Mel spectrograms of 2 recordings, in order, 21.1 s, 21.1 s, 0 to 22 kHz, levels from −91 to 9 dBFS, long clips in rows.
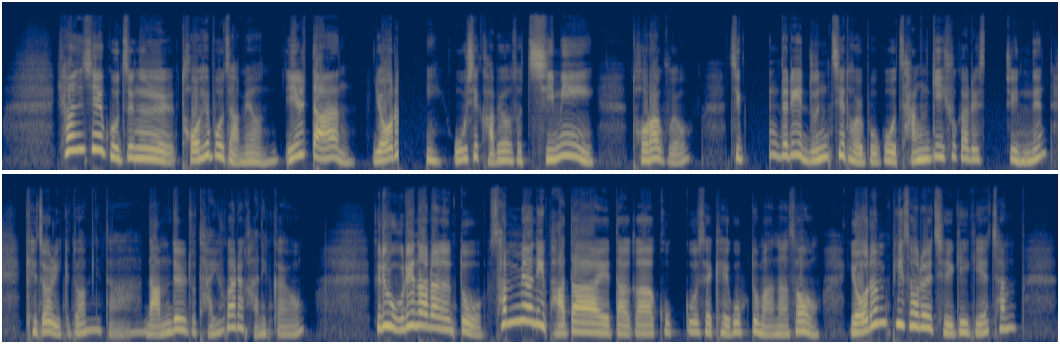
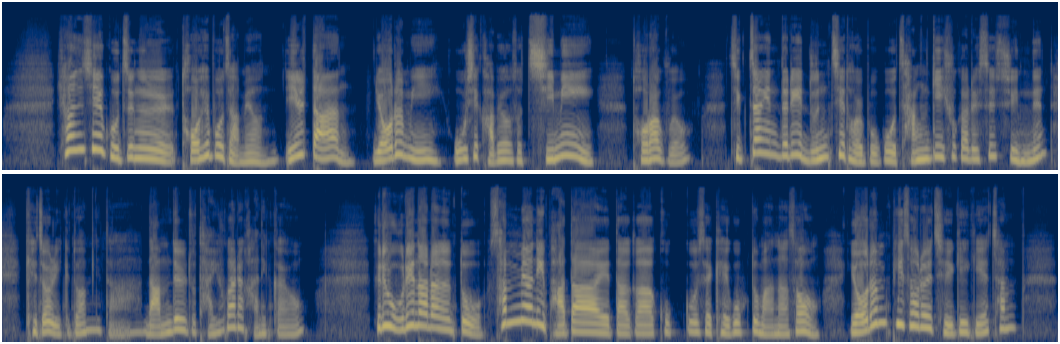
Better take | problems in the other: second | audio cutting out; at 4 s, at 7.5 s and at 10 s

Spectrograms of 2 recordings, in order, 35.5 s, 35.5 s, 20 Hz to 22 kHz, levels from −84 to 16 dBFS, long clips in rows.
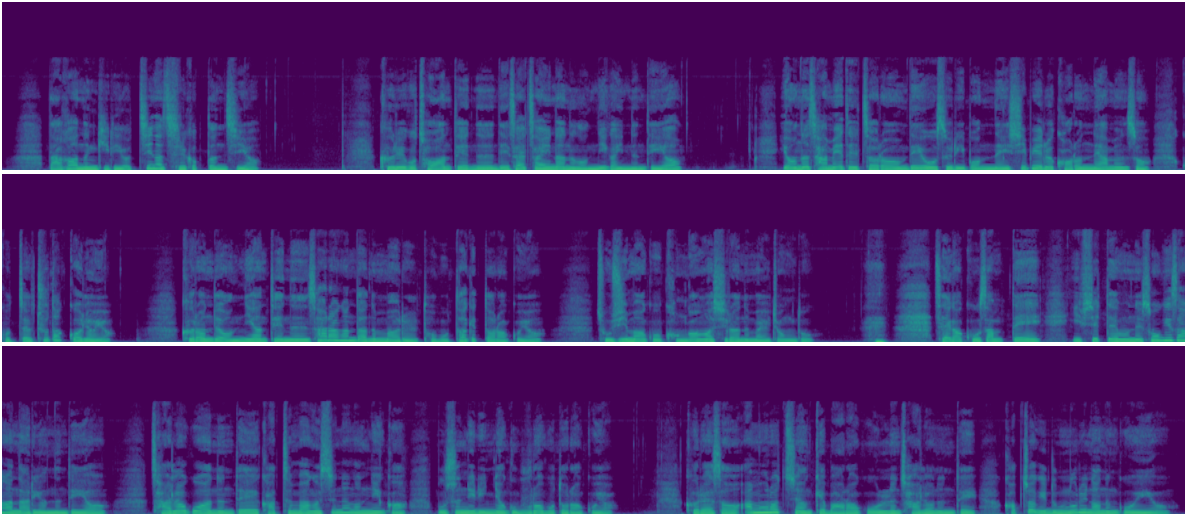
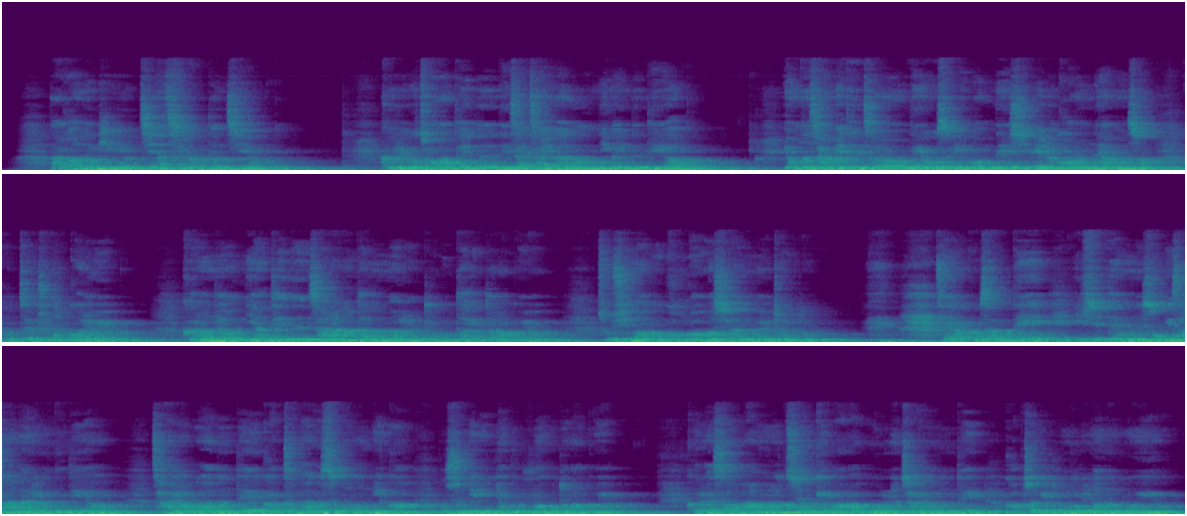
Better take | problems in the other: first | off-mic speech; far // room echo; strong; dies away in 1.9 s

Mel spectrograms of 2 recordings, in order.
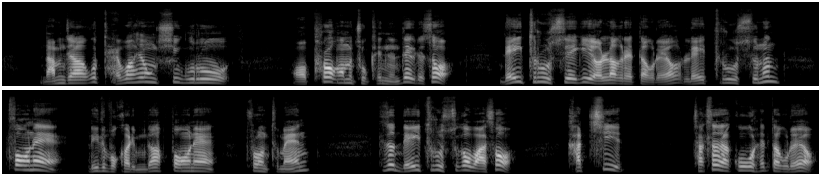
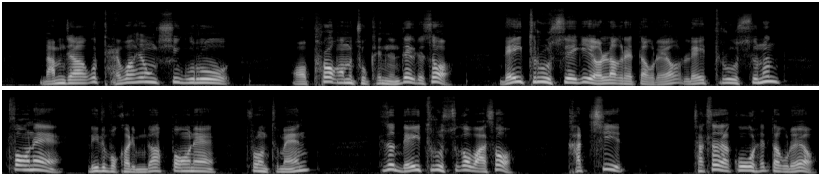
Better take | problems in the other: second | thin; very; fading below 850 Hz

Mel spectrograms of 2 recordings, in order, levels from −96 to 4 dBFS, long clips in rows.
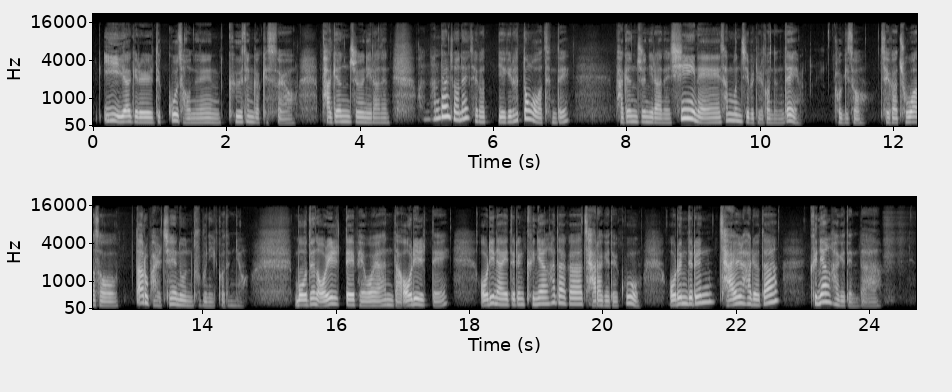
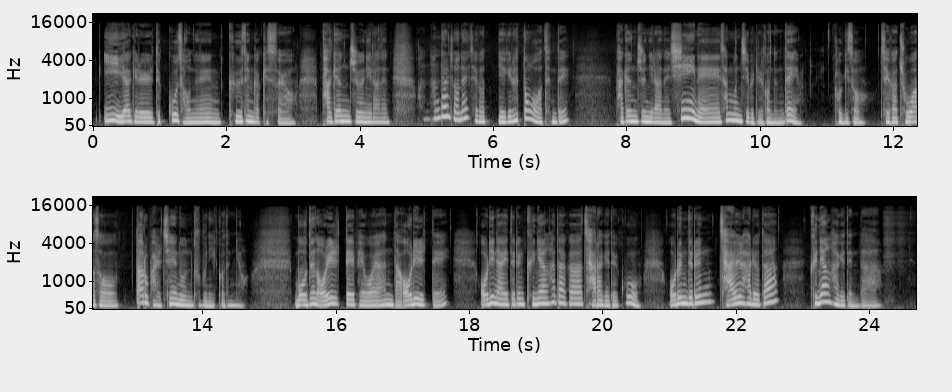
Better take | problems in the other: second | thin; very; fading below 350 Hz

